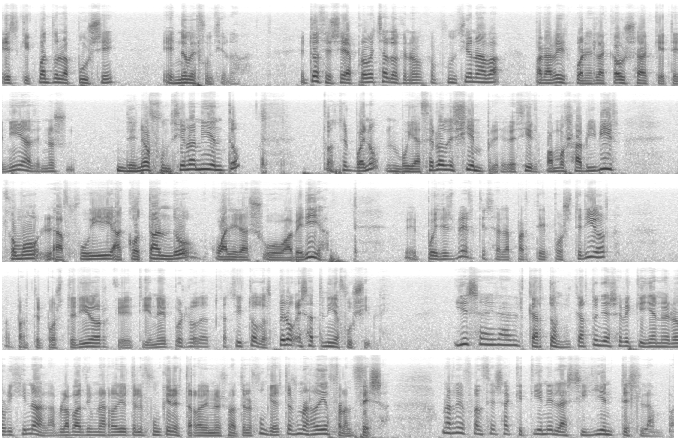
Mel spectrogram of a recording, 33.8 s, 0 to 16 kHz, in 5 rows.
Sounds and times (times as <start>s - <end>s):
Speech: 0.0s - 9.2s, 10.0s - 19.7s, 20.3s - 24.2s, 24.8s - 33.7s.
